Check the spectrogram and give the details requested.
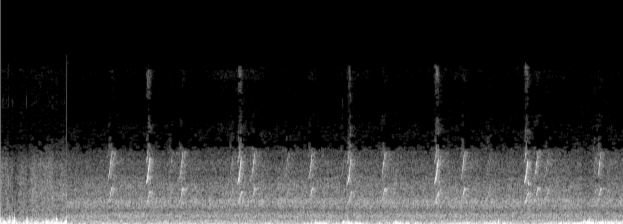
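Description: Birds chirping: short, high chirps repeating about two or three times a second. Wind buffets the microphone with a low rumble for the first moment, which then drops away.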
